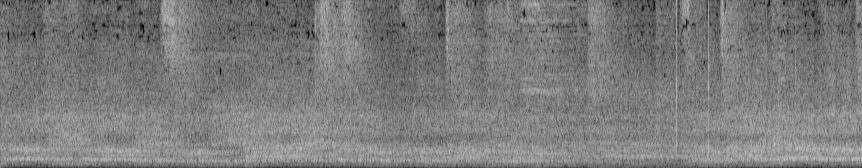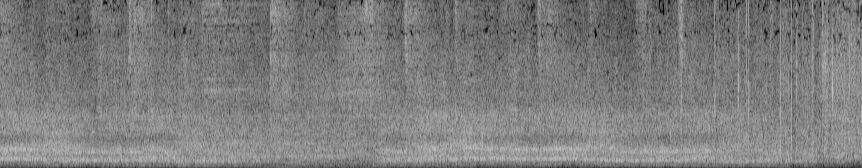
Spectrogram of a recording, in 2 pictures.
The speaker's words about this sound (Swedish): Utan de åkte in, ställde sig runt mittcirkeln och så spelade man hymnen samtidigt som publiken sjöng med i den. Så det var liksom ett lite annorlunda sätt att starta matchen på.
